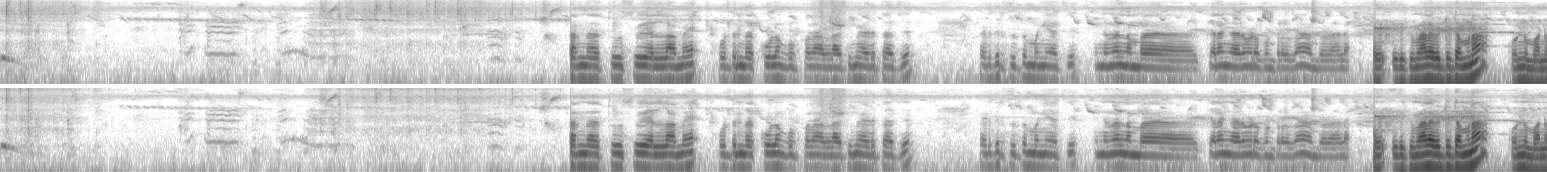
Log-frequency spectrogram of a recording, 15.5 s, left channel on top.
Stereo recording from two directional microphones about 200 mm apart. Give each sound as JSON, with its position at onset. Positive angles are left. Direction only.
{"t": 0.0, "sound": "a sound", "side_deg": 15}
{"t": 5.7, "sound": "speech", "side_deg": -10}
{"t": 14.0, "sound": "speech", "side_deg": -55}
